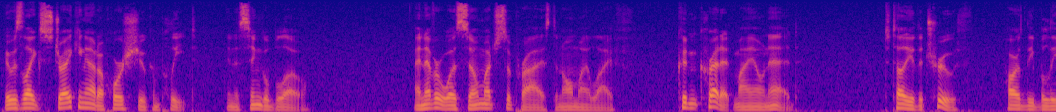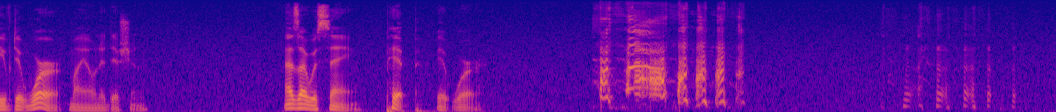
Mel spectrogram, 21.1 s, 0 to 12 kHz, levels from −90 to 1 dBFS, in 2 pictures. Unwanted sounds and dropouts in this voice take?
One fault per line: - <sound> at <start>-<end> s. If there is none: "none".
- laugh at 16.5-18.0 s
- laugh at 19.4-20.9 s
